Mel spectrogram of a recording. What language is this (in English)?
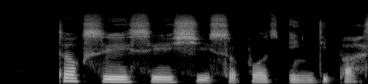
Nigerian Pidgin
